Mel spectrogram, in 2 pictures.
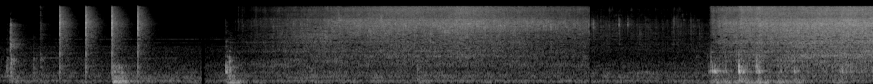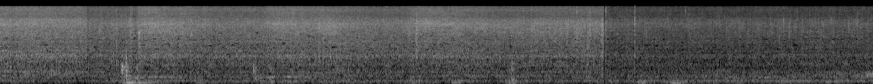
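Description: A quick run of about six sharp clicks, then butter sizzling in a hot non-stick frying pan. After a short break, diced tomato fries in the bubbling butter with a louder, steady sizzle that eases a little near the end.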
